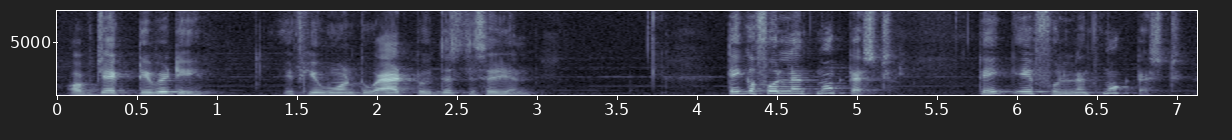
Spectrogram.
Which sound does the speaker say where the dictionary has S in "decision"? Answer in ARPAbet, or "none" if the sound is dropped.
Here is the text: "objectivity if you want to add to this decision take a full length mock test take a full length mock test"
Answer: S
